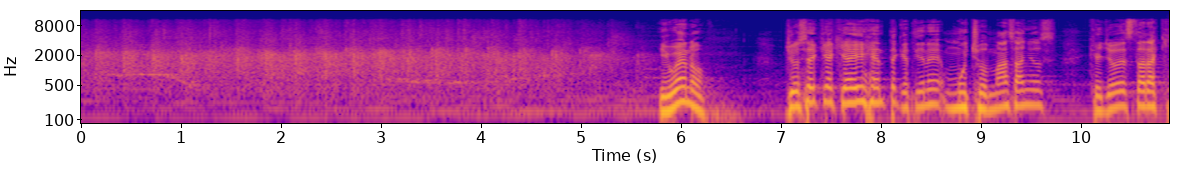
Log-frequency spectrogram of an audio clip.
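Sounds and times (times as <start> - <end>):
congregation applauding: 0.0 - 5.8
speech: 5.8 - 6.4, 7.1 - 10.8.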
